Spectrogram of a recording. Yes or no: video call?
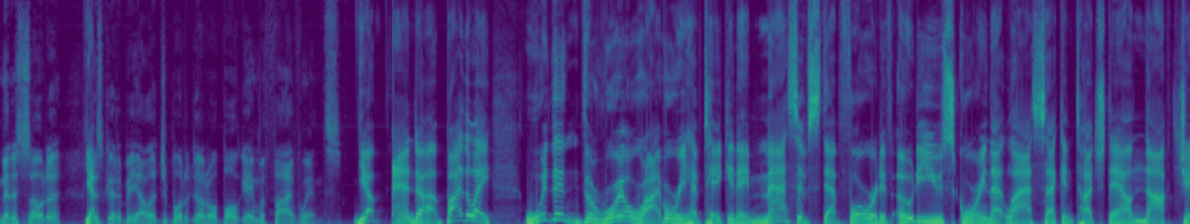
no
